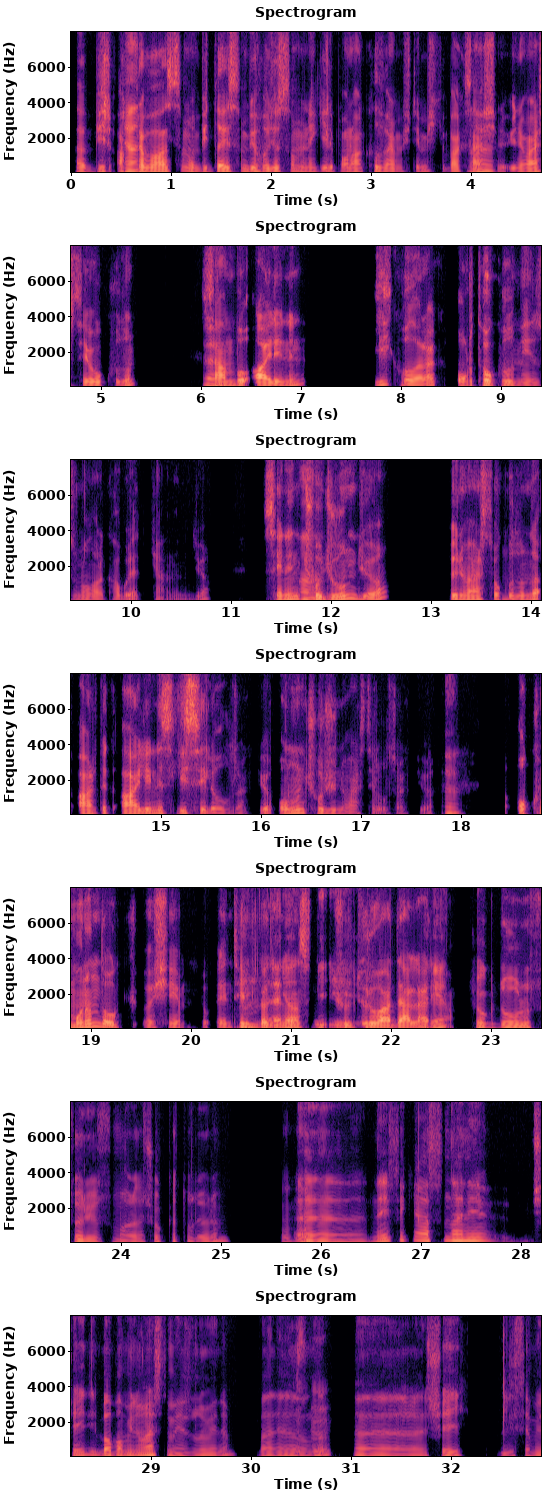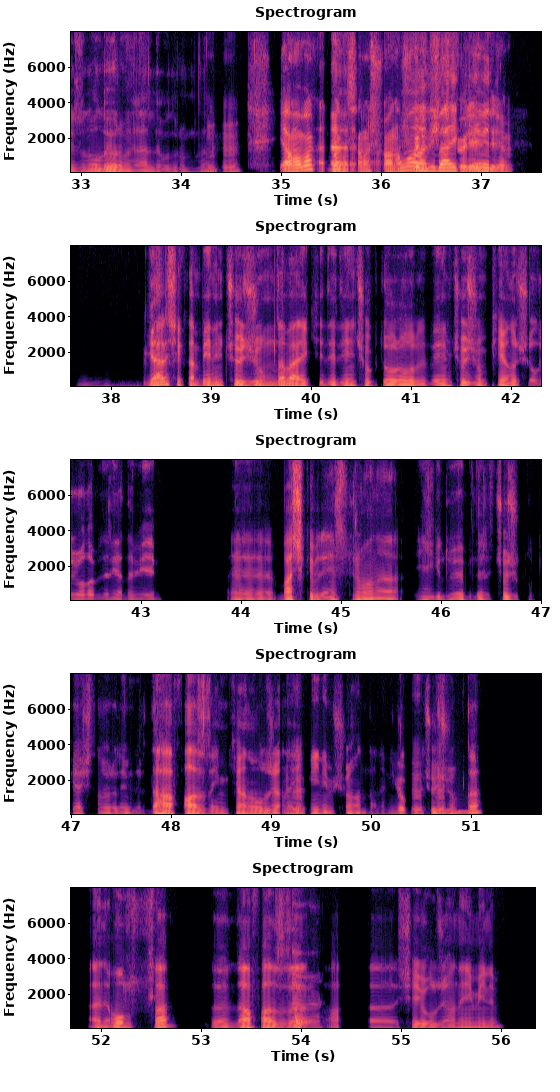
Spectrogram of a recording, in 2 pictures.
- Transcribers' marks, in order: other background noise; unintelligible speech; other noise
- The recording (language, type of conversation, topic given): Turkish, unstructured, Bir günlüğüne herhangi bir enstrümanı çalabilseydiniz, hangi enstrümanı seçerdiniz?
